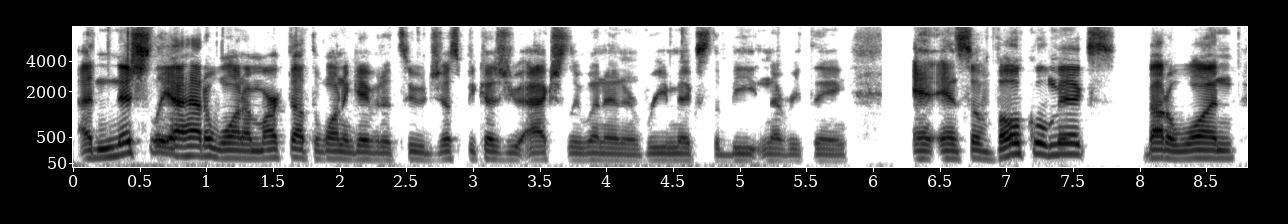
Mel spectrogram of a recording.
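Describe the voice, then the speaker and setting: A man of middle pitch talks through his scores for a song, pausing and searching for words as he goes. His voice sounds dry and close, with no echo. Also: a bit bright. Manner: hesitant, searching for words with fillers. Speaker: guest judge. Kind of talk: casual review chat.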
